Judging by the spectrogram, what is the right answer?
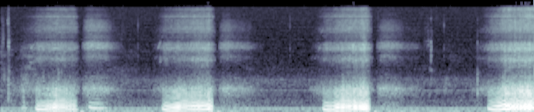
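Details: Dog snoring: rattling snores on each inhalation with soft exhalation, about eight breaths a minute in a quiet room.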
